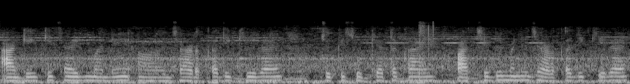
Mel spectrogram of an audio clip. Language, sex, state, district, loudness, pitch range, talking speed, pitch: Marwari, female, Rajasthan, Churu, -22 LUFS, 115-180 Hz, 190 wpm, 175 Hz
